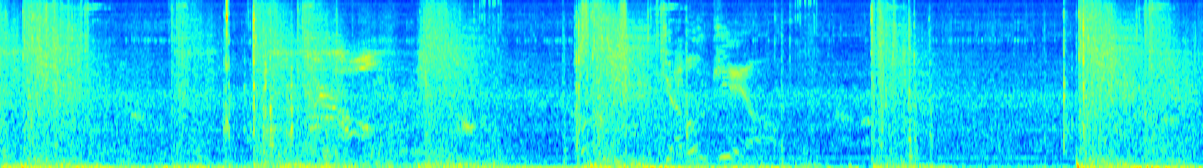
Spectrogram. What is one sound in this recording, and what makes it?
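Sniper rifle shots crack loudly, each with a short echo.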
